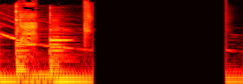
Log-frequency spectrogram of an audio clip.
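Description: Upbeat children's background music with a long falling glide over its last few beats, then it cuts off abruptly about halfway through into dead silence.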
